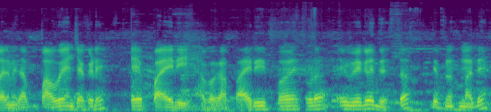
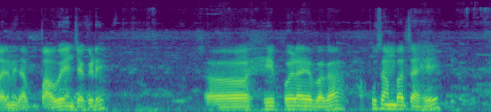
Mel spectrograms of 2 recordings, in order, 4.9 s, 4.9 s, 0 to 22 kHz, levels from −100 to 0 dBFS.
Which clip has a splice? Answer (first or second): first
